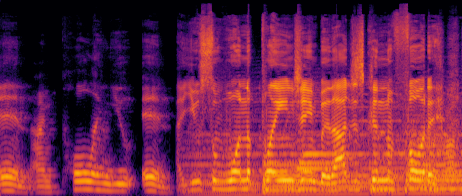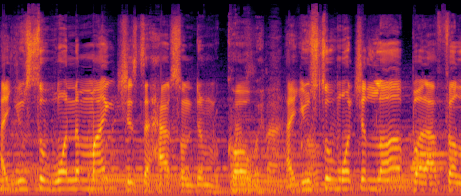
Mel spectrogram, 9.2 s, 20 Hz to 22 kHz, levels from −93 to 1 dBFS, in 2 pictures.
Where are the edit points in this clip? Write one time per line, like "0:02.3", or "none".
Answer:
0:01.8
